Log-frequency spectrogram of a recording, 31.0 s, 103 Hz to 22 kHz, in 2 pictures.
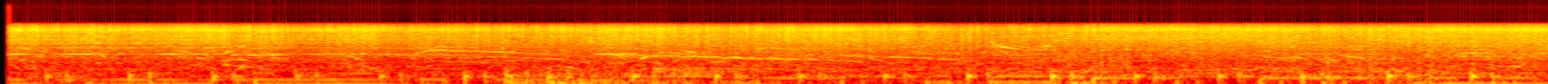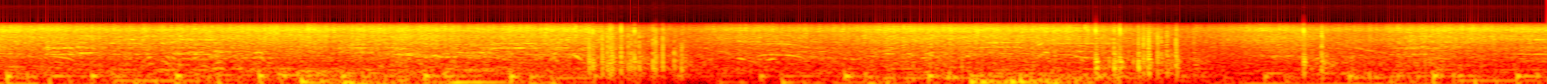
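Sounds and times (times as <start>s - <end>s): crowd voices: 0.0s - 30.9s
fireworks crackling: 0.0s - 30.9s
sharp firework cracks: 0.0s - 30.9s
music: 0.1s - 30.9s.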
